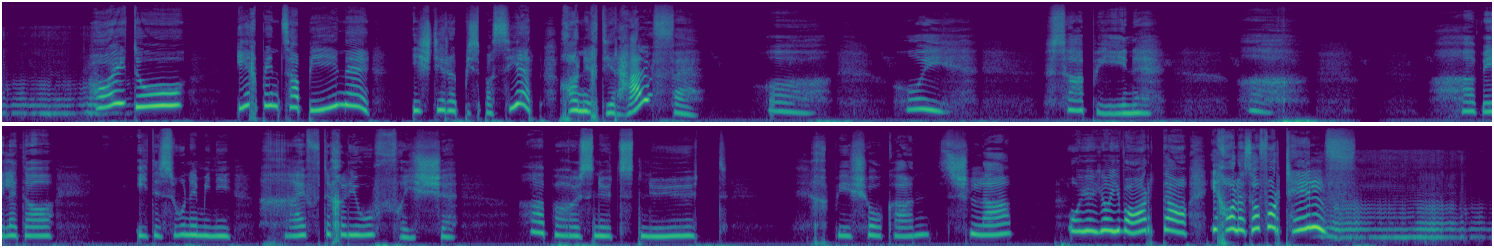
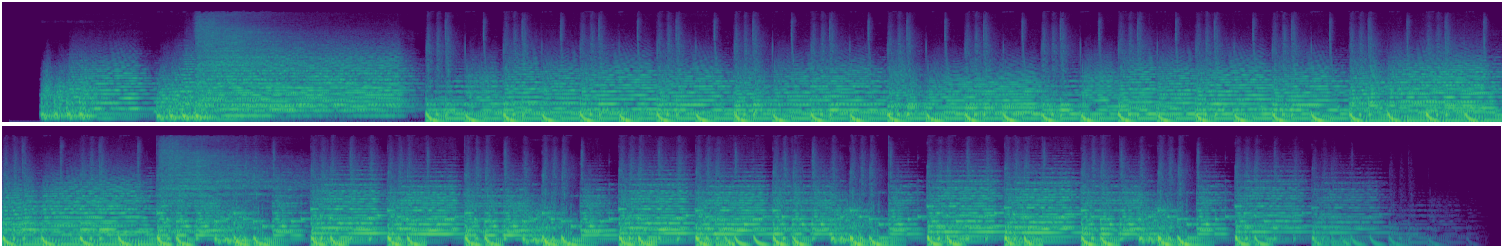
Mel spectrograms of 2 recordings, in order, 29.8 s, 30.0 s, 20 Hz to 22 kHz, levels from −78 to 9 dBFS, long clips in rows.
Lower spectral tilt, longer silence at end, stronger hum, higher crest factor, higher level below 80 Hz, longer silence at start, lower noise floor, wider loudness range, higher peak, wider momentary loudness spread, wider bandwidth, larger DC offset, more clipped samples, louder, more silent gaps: second, -3 dB/octave vs -6 dB/octave; second, 0.1 s vs 0.9 s; neither; about the same, 20 dB vs 16 dB; second, -48 dBFS vs -22 dBFS; second, 0 s vs 0.4 s; first, -62 dBFS vs -55 dBFS; first, 14 LU vs 2 LU; second, -4 dBFS vs 0 dBFS; first, 21 LU vs 5 LU; first, over 20 kHz vs 16.5 kHz; neither; neither; second, -23 LUFS vs -16 LUFS; neither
